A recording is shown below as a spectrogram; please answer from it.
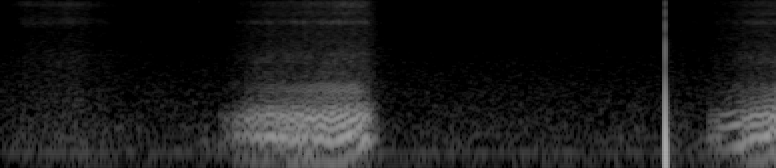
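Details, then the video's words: Deni, a French Bulldog, snores amusingly: a low, gravelly snore lasting about a second, a soft breath earlier, a sharp click, then another snore beginning at the end. "Французский бульдог Дени, прикольно храпит"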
